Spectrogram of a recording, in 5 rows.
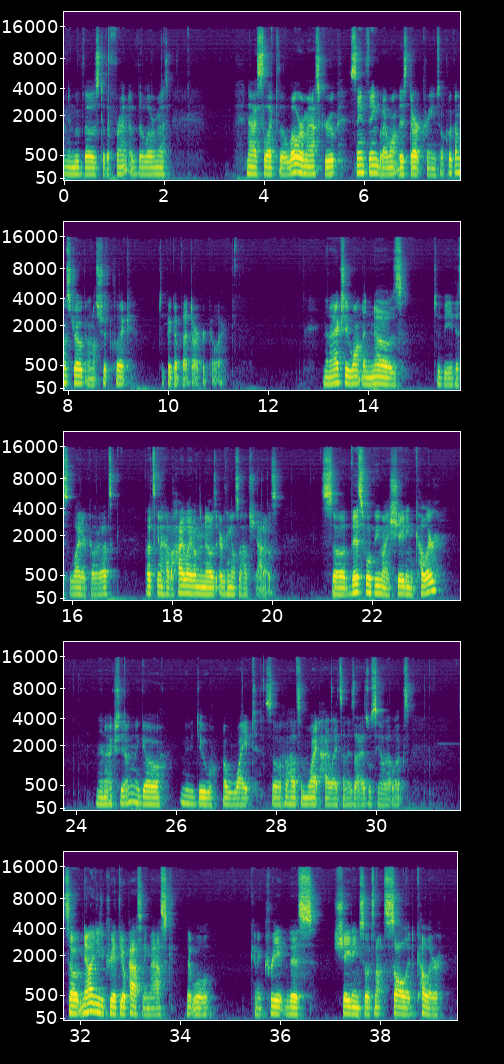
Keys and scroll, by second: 0.8 shift+super+], 1.9 shift+super+a, 5.0 i, 11.2 shift+super+a, 12.5 typing, 14.5 typing, 17.6 shift+super+a, 18.4 a, 19.8 space, 21.1 space, 23.8 a, 27.7 shift+super+a, 30.3 space, 30.9 space, 31.0 v.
